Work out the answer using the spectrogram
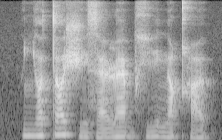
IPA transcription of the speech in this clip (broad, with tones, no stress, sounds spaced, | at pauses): ʎ ʌ˧˥ t ʌ˧˥˧ ʃ i˩ z æ˩˧ ɭ æ˦˨ b x i˧˥˧ n ə˧˥ qʰ ə˩˧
